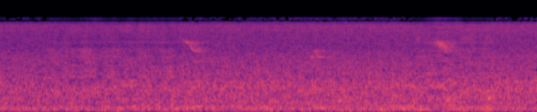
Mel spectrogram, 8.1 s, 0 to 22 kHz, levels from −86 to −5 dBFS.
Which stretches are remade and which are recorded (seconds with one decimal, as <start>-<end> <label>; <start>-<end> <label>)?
0.0-0.7 recorded; 0.7-2.7 remade; 2.7-6.2 recorded; 6.2-7.4 remade; 7.4-8.1 recorded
